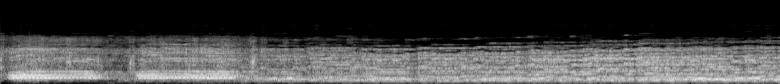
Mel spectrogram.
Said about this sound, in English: Let's be sure we're on that train when it pulls up.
